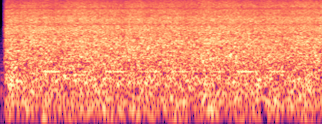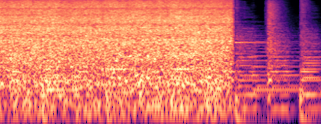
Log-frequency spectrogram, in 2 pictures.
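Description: Small waterfall close by: a loud, steady rush of falling water that starts suddenly and stops suddenly shortly before the end, when guitar background music comes back.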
